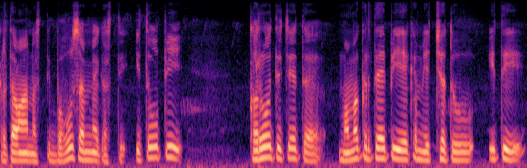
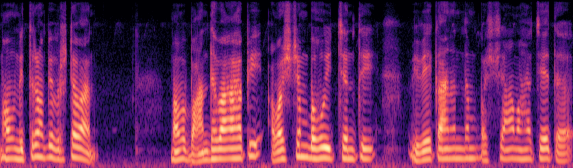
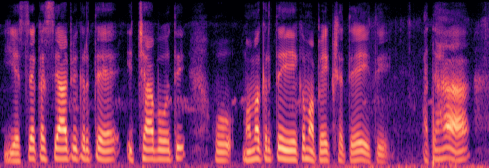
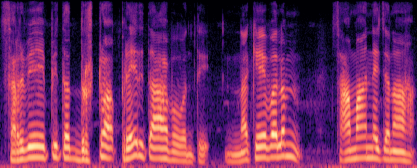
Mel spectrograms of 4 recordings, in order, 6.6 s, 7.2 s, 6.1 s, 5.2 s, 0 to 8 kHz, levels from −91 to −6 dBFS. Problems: none marked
